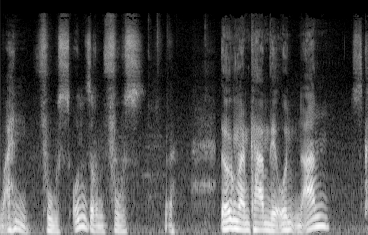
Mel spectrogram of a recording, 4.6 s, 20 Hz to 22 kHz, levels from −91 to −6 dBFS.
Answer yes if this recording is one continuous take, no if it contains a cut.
no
